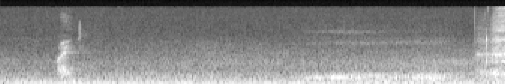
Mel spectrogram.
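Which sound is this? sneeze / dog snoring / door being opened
dog snoring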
